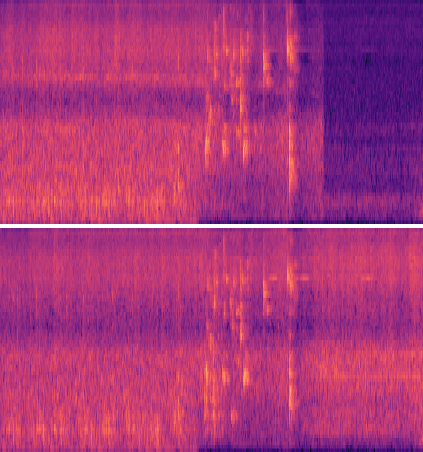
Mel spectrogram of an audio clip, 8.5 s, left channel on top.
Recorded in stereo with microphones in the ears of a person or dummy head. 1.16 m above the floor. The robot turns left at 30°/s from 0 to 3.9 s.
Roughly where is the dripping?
Left.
